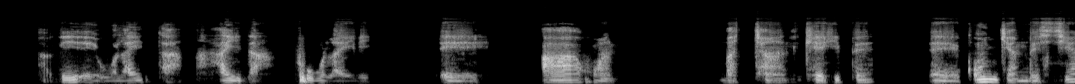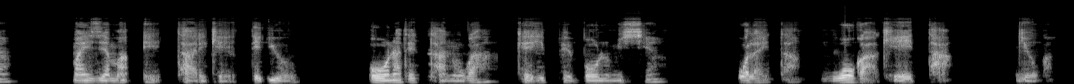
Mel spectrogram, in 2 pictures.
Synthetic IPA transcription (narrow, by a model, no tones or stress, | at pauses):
hɐ̰ɡʼeːʔewɔlɐjt̪ʰːɐhɐjd̪ɐ | pʰuːlɐjnɪ | ʔaːhʊɐn | bɐt͡ʃːankʰe̞ːhɪpːɛ | kʼɔnt͡ʃʼːɪjɐnbɛsːɪja | mɐjzɐmɐʔɛt̪ʰaːɾɪkʰɛd̪̥ɛʔɪjɔ | oːnɐt̪ɛt̪ʰːɐnʊɡa | kʰe̞ːhɪpːɛboːlʊmɪsːɪja | wɔlɐjt̪ʰːɐ | wɔɡakʰe̞ːt̪ʰːɐ | ɡɪjoɡɐ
